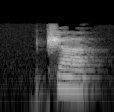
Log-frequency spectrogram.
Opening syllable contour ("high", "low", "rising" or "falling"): low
